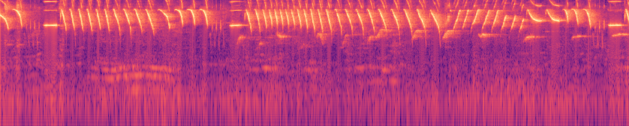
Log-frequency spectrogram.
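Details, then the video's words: A champion canary sings fast rolling trills of high, down-slurred notes, eight or more a second, in long bursts with a brief break midway. "Suara burung kenari jawara"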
